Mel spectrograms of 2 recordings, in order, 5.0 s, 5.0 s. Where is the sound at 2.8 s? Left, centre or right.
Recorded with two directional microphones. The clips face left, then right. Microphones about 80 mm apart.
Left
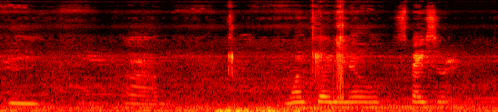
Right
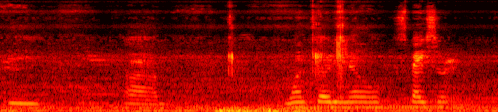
Centre.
